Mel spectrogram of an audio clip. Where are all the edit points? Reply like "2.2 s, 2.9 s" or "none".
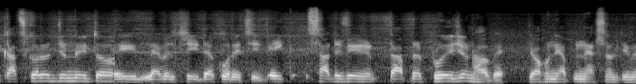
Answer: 1.1 s, 2.6 s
